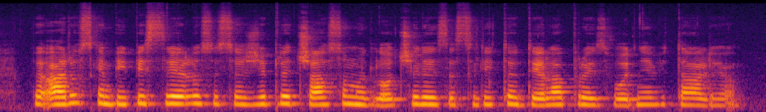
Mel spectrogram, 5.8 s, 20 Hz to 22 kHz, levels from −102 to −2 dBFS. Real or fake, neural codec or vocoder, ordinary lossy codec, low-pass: real; none; none; 19.8 kHz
